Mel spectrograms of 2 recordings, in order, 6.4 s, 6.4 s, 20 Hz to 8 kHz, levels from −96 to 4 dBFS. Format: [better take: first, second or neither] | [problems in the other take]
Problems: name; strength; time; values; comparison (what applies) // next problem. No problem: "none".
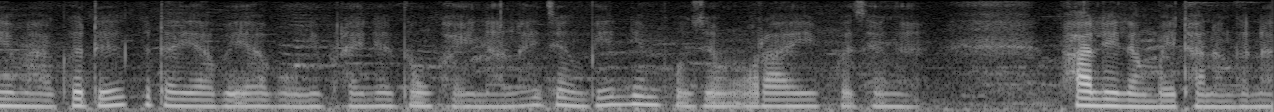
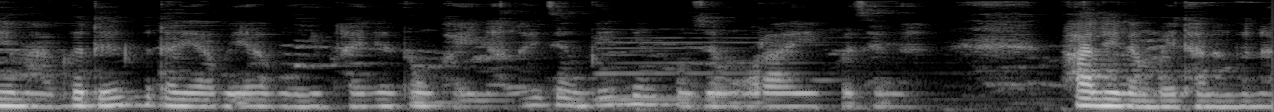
first | noise reduction (classical method WPE with log-MMSE)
